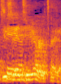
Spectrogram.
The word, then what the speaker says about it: Teia: to go back to tv i say yeah because i'm from brazil so that's how you pronounce it but a lot of people say tiana the whole world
